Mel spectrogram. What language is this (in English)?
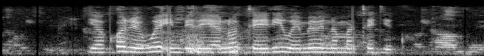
Kinyarwanda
